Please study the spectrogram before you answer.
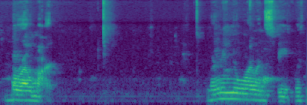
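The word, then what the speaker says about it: Breaux Mart: local family owned yeah b-r-e-a-u-x Mart bromart learning New Orleans speak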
